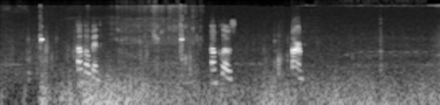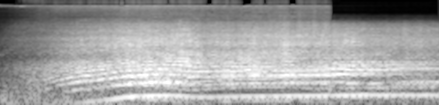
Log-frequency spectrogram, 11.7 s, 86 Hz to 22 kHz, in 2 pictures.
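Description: X6 agricultural spraying drone running on a 30,000mAh battery: a few sharp clicks and beeps, then its propellers spin up at about six seconds into a loud, steady, whining buzz that holds to the end.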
